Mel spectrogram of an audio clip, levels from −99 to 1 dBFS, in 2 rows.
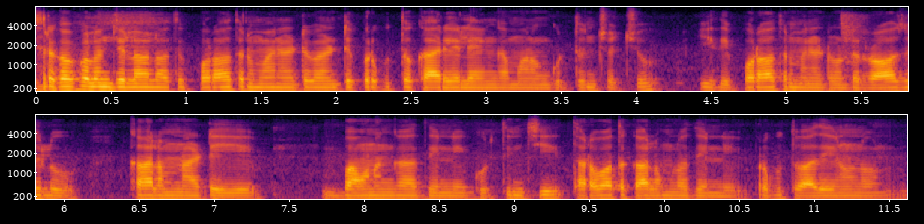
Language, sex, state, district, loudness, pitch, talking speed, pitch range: Telugu, male, Andhra Pradesh, Srikakulam, -22 LUFS, 110 Hz, 115 wpm, 105-115 Hz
